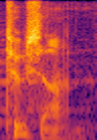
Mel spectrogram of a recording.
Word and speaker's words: Tucson: a quick line from somewhere south of Tucson pronounced Tucson I know why the Confederates lost they were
